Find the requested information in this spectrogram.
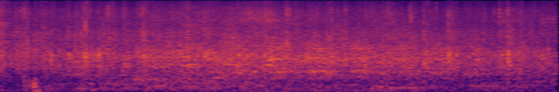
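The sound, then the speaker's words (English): A steady round of applause from a small group, dense crackling claps holding at an even level for a few seconds with no one speaking. “Round of applause that you're gone.”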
